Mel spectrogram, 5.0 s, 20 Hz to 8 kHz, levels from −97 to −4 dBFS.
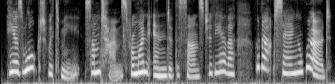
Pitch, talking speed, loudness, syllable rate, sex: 285 Hz, 225 wpm, -19 LUFS, 6.3 syllables/s, female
